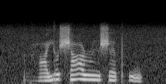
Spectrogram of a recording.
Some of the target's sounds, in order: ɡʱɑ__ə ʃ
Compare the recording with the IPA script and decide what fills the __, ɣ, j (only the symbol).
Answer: j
